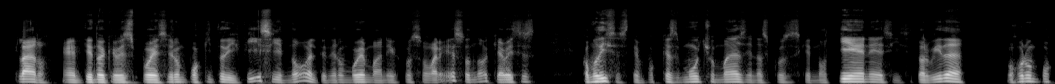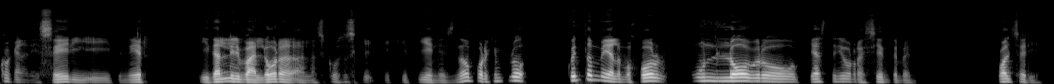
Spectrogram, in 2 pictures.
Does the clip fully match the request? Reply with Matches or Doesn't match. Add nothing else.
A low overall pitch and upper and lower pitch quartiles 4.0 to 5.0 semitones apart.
Matches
